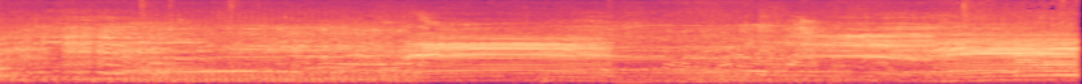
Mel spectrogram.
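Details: Sacrificial cattle in a pen at weighing time: a series of loud arching moos, with a short pause near the middle, followed by further rising-and-falling calls.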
